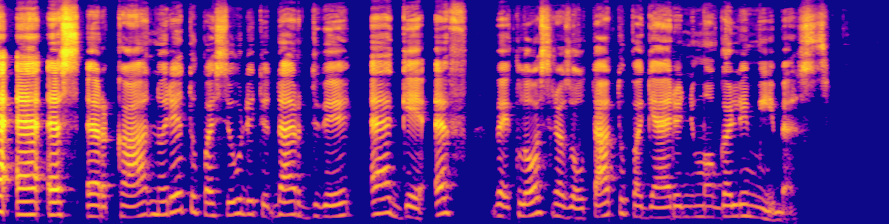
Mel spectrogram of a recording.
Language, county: Lithuanian, Šiauliai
